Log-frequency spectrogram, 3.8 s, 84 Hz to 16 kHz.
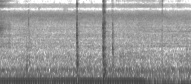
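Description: A 1997 Dodge Grand Caravan minivan on the move, its steady low engine and road rumble running throughout, with a few faint clicks over the top and no one speaking.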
